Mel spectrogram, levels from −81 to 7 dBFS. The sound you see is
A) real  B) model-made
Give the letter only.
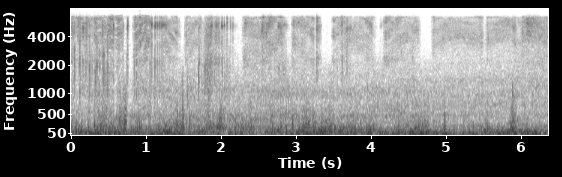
B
